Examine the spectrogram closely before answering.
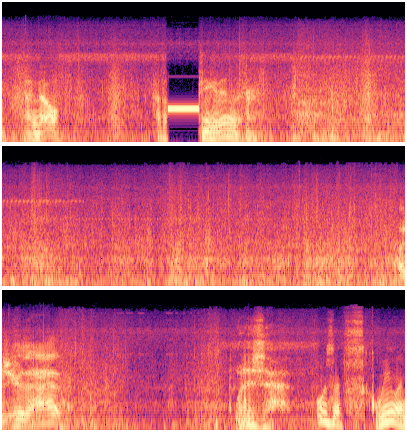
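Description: A man speaks in a low, hushed voice close by.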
